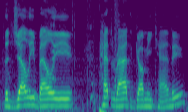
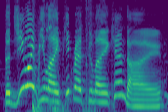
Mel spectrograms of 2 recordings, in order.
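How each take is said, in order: First: It is said in the speaker's normal voice. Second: It is said in an odd, put-on voice.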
